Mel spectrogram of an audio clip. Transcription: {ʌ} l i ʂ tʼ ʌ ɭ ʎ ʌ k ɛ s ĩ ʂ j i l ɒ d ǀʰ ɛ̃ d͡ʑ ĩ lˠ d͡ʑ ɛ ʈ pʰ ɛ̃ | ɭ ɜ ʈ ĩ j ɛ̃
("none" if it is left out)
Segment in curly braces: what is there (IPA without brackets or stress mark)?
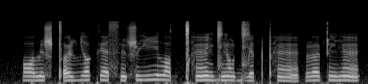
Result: ɒ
